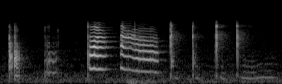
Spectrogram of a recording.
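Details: Young common myna, a female wild bird rescued from a fallen nest and raised indoors in Israel, learning Hebrew: clicks, then two drawn, harmonic, meow-like tones, followed by short sharp ticks and a low trailing note.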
